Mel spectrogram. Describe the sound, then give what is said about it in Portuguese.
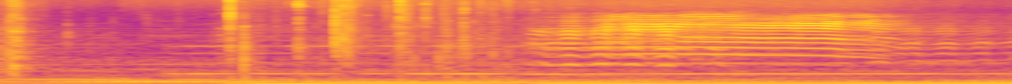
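A single goat bleats loudly with a long, quavering cry over a steady low rumble, with a few sharp knocks just before it. “Depois de andar, eles sentiram falta de cabras.”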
